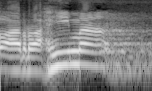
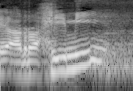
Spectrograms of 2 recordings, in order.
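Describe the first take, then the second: First: The word ends with an a vowel. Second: The word ends with an i vowel. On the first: It is the object of an omitted verb. "dibaca nasab menjadi maf'ul bih" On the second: It describes the preceding attribute. "ikut dibaca jer"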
